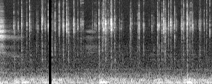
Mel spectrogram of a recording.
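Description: Fast typing on a computer keyboard: a dense, uneven run of key clicks, with the sound cutting out for an instant about a second in.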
